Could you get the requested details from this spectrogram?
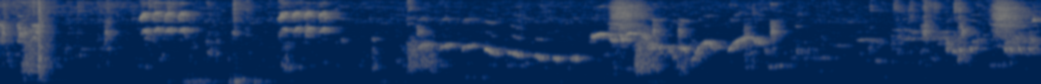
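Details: ['White-rumped shama song of varied whistled phrases, including a long wavering descending whistle and looping slurred notes, broken by sharp clicks and brief pauses.']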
